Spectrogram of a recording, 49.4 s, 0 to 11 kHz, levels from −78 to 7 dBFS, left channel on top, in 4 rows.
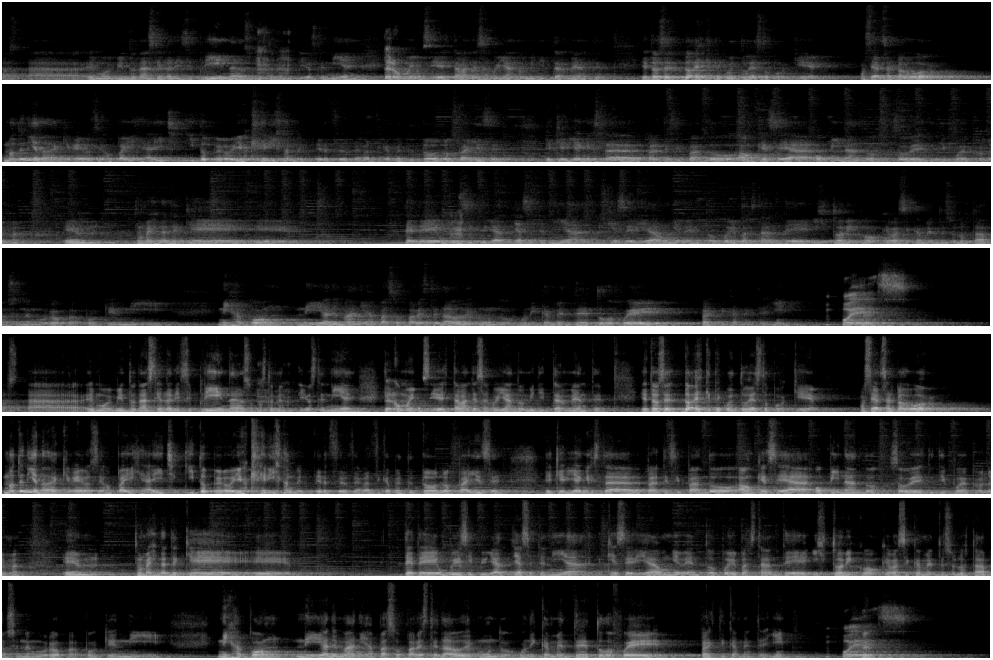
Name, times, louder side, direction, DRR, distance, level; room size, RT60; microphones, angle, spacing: voice 1, 0.0-10.2 10.7-11.8 12.4-26.0 26.4-28.5 29.7-39.1 39.4-45.4 45.8-47.0 47.8-48.0, right 3 dB, 85° right, 10 dB, 0.5 m, -28 dB
voice 2, 3.2-3.6 4.8-5.0 30.3-30.5 47.4-48.5, left 1 dB, 20° left, 7 dB, 0.4 m, -31 dB
sound 1, 16.4-34.4, equal, 5° right, 1.5 m, -46 dB
10.5 x 6.3 x 4.9 m, 2.6 s
head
